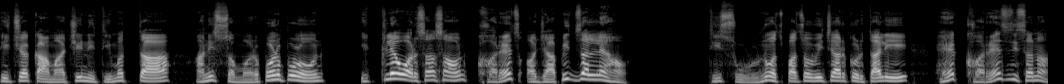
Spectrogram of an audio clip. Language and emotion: Goan Konkani, surprised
